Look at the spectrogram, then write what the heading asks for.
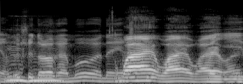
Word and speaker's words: Dollarama: Personne n'est capable de prononcer le nom, ni de l'écrire comme du monde. Dollarama? C'est toujours Dolo. Dolo. Dolorama, le monde.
